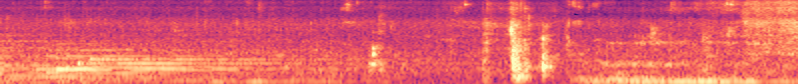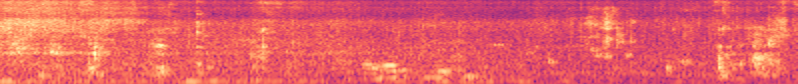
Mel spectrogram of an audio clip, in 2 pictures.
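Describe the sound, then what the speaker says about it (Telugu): Ginger garlic paste with turmeric frying in a pan, giving a soft, steady sizzle with some stirring scrapes. A loud clatter comes midway. "మంచిగా వేయించుకోవాలి"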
